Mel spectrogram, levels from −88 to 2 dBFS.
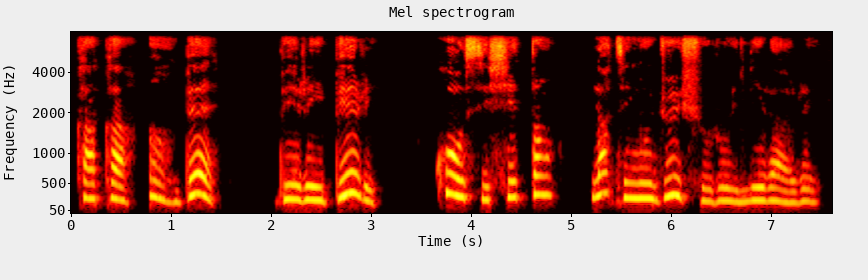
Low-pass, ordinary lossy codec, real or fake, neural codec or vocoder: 7.2 kHz; none; real; none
